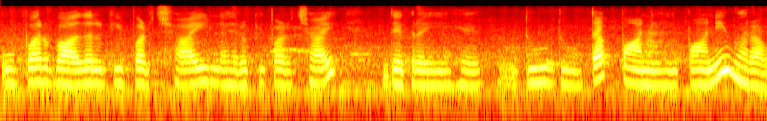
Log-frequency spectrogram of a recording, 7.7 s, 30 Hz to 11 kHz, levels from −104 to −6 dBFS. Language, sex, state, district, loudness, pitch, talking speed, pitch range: Hindi, female, Bihar, Saran, -20 LUFS, 185 Hz, 125 wpm, 175-195 Hz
